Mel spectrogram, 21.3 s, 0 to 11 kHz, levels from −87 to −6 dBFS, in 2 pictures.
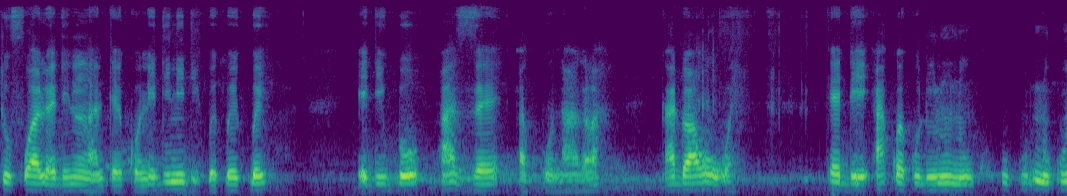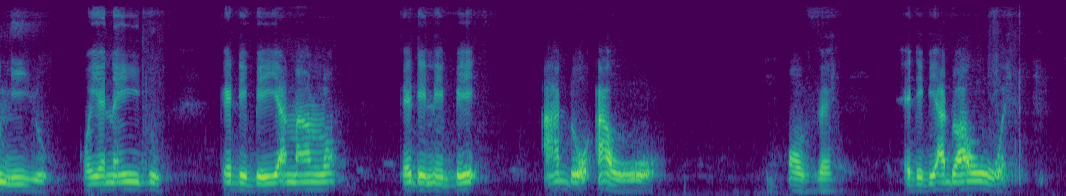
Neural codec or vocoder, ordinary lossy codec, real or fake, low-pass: vocoder, 44.1 kHz, 128 mel bands, Pupu-Vocoder; Opus, 24 kbps; fake; 9.9 kHz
